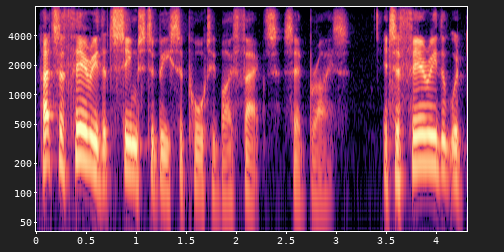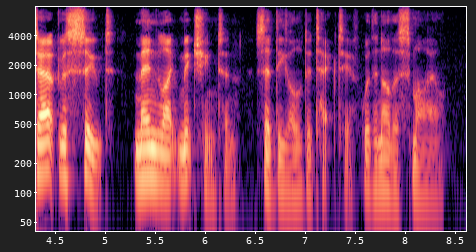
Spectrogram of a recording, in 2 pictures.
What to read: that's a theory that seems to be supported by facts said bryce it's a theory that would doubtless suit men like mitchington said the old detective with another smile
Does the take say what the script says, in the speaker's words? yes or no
yes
